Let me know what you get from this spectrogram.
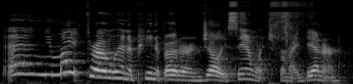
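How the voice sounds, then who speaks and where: A woman's voice: on the high side, wildly swooping pitch, fairly quick, a bit bright. A woman reading aloud the part of a small, bold male mouse in a children's storybook, insistent and always bargaining. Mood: carelessly confident.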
